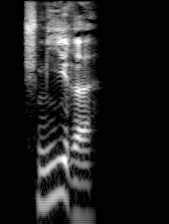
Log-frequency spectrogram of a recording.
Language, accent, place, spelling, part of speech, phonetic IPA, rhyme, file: German, Germany, Berlin, Schmiere, noun, [ˈʃmiːʁə], -iːʁə, De-Schmiere.ogg
- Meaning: 1. grease 2. goo, gunk 3. smear 4. cream, ointment 5. guard, watch, especially during the perpetration of a crime or otherwise forbidden act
